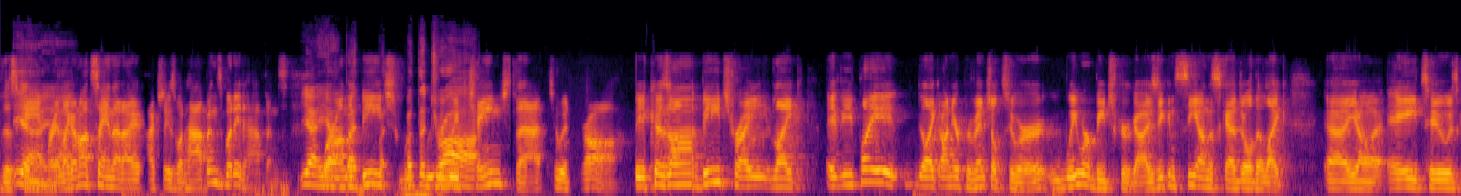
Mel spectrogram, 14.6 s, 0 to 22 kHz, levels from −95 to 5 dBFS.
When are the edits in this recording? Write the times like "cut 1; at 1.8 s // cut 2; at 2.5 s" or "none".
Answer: none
